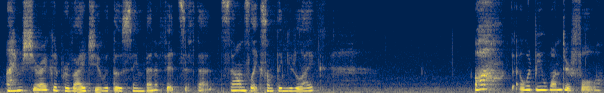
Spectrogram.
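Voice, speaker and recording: A gentle, ancient tree dryad, played by a woman, speaks in a high, very creaky voice at a slow, soothing pace. The delivery is soft and breathy, often near a whisper, in the style of a tender fantasy ASMR roleplay. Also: slight background noise, heavily acted. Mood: wistful, gentle, then warm, caring.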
